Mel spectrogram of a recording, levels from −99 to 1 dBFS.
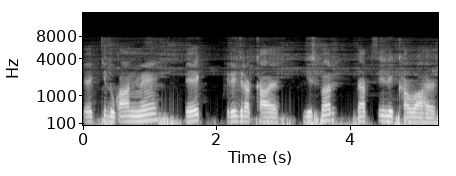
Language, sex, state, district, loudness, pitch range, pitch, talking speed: Hindi, male, Uttar Pradesh, Saharanpur, -15 LUFS, 115-135 Hz, 130 Hz, 155 wpm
